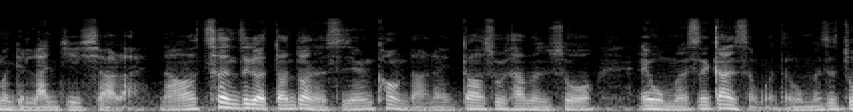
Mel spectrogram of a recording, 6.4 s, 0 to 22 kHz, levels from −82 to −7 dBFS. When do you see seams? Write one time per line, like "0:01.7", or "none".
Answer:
none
